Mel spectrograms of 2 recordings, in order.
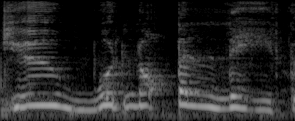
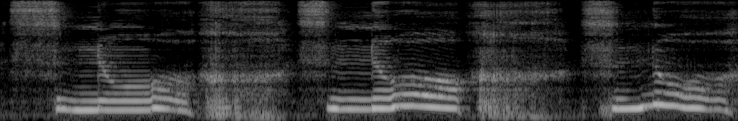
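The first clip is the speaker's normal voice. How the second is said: loud snores; big sleepy snores; snoring; 3 semitones higher, 5 dB louder, much slower than usual. A narrator's reading. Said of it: "Snore went Missus Bear".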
